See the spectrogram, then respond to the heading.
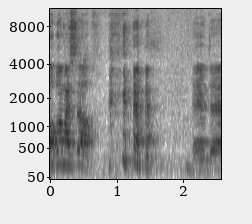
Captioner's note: chuckles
